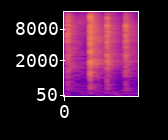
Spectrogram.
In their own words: bagian atas padat banget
